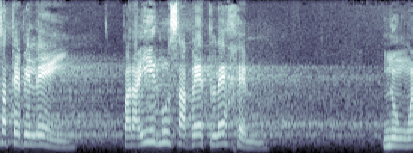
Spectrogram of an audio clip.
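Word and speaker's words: בית לחם: Belém é o modo como nós, na língua portuguesa, chamamos a cidade da Judéia, que em hebraico se pronuncia Bet-Lehem. Bet-Lehem.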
